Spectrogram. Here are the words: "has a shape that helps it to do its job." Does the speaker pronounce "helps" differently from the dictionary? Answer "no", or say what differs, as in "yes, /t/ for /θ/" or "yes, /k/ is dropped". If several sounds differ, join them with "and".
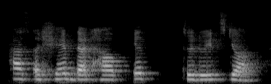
yes, /s/ is dropped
